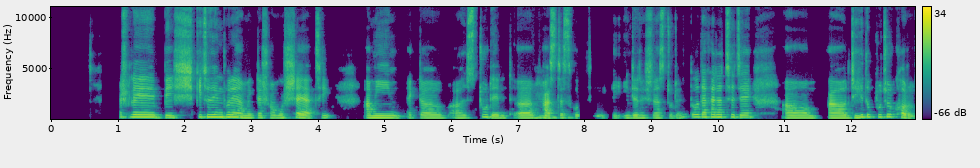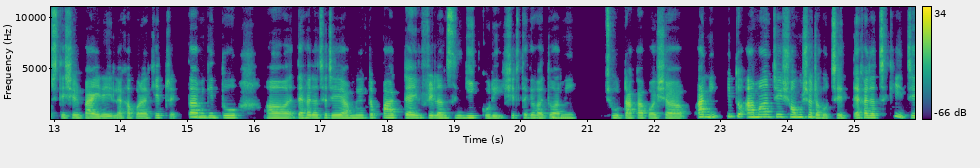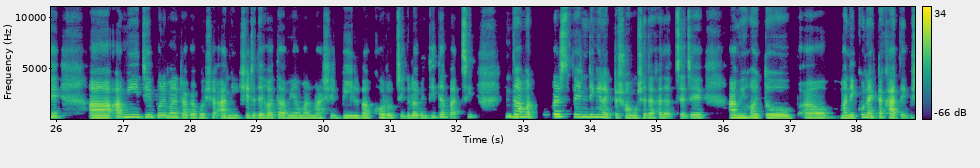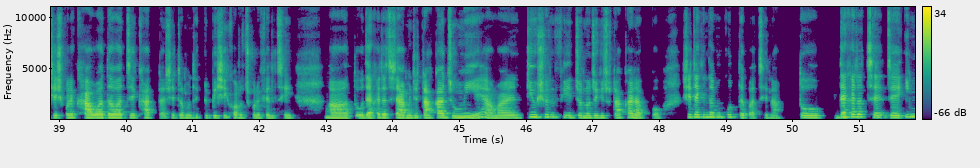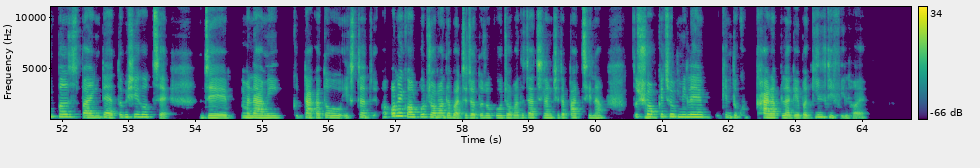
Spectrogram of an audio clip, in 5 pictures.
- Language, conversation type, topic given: Bengali, advice, ক্যাশফ্লো সমস্যা: বেতন, বিল ও অপারেটিং খরচ মেটাতে উদ্বেগ
- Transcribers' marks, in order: other background noise; in English: "গিগ"; in English: "ওভার স্পেন্ডিং"; in English: "ইমপালস বায়িং"; in English: "গিল্টি"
